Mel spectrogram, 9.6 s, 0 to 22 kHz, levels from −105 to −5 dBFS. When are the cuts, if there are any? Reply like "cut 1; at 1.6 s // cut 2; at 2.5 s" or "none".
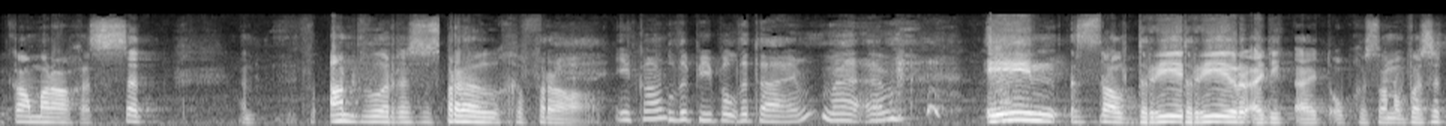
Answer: cut 1; at 2.9 s // cut 2; at 4.5 s // cut 3; at 4.9 s // cut 4; at 7.3 s // cut 5; at 7.9 s // cut 6; at 8.6 s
